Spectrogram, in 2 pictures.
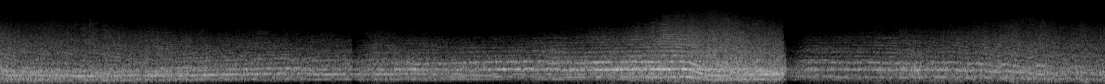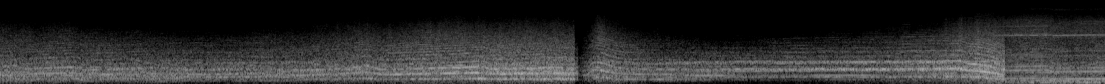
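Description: Racing car engines whine loudly, rising and falling in pitch as they speed past.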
